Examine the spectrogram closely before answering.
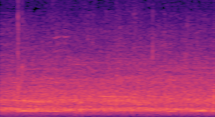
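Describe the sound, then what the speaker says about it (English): Basketball arena crowd at a Louisville at Notre Dame NCAA men's game roaring and applauding, a steady dense wash of noise with no breaks, loud and enveloping. "Crowd's going crazy."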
